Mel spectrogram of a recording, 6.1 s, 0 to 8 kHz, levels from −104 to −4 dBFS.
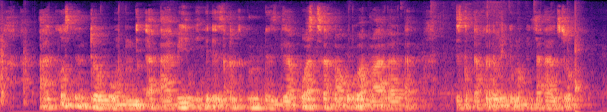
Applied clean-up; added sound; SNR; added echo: none; Engine; 19 dB; reverberation time 0.6 s.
